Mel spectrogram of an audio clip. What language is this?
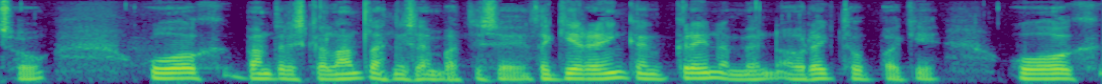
Icelandic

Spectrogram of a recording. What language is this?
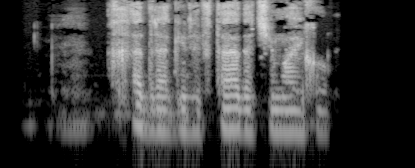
Hazaragi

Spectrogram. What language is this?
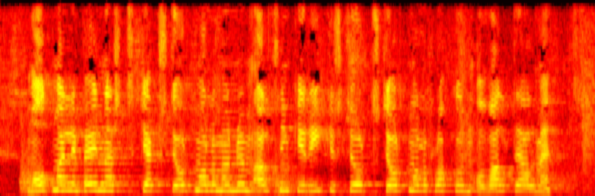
Icelandic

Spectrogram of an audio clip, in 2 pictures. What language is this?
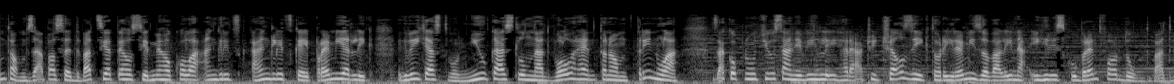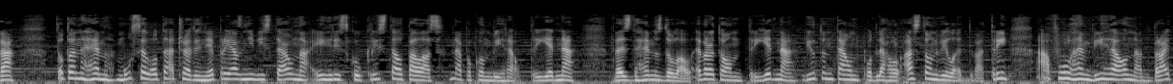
Slovak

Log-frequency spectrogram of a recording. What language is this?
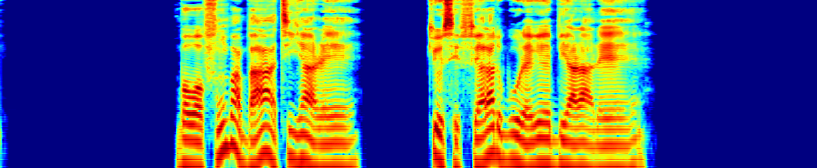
Yoruba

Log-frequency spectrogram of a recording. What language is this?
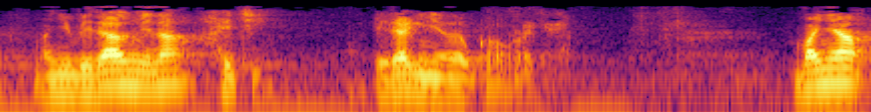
Basque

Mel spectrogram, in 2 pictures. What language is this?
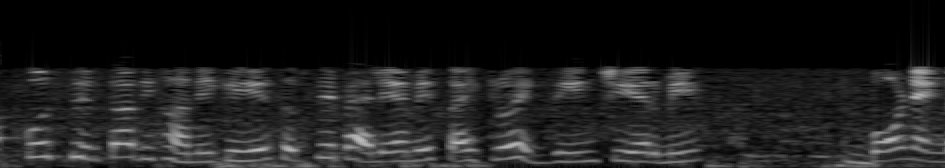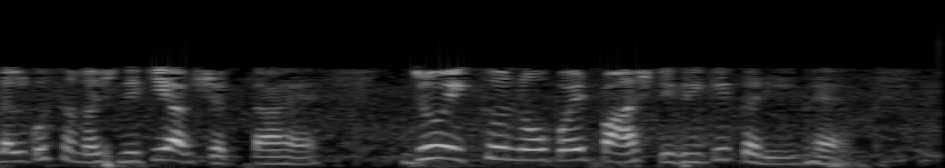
Hindi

